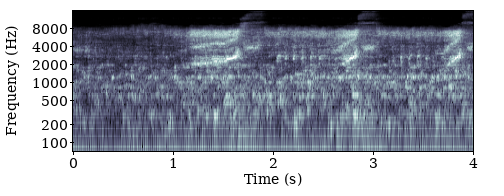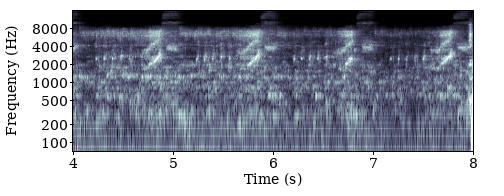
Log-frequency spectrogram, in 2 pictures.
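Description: A bird calling faintly, a short sweeping high-pitched chirp repeated about once a second.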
